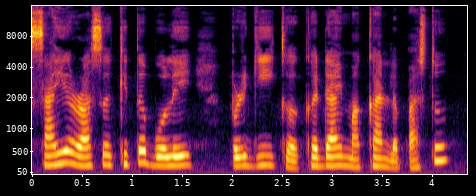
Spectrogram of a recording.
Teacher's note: A phrase like saya rasa kita boleh pergi ke kedai makan lepas tu uses a slight pitch rise or extension to signal continuation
